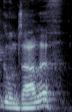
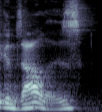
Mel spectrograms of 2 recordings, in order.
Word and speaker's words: Gonzalez: is Gonzalez when I say Gonzalez you hear the th the lisp sound I don't say Gonzalez well because in Spain that's the way they pronounce it the th is a th.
